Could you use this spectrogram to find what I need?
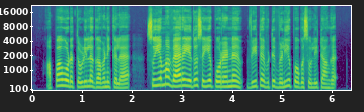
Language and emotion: Tamil, sad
